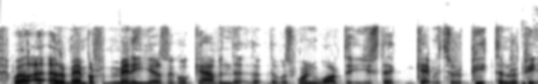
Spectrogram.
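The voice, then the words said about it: Scottish accent. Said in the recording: “you have the best accent. I think everybody loves the Scottish accent.”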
